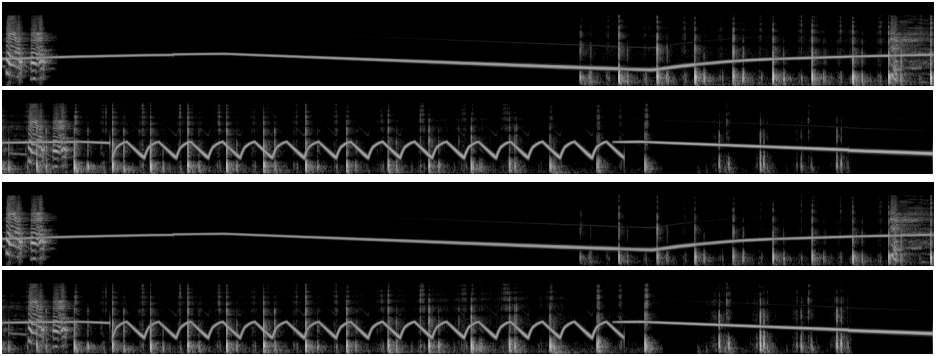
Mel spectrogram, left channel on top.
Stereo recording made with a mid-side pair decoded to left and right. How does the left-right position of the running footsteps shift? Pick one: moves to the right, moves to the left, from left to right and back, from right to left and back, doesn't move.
moves to the right.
